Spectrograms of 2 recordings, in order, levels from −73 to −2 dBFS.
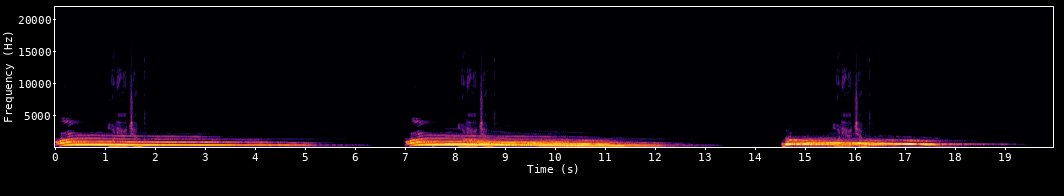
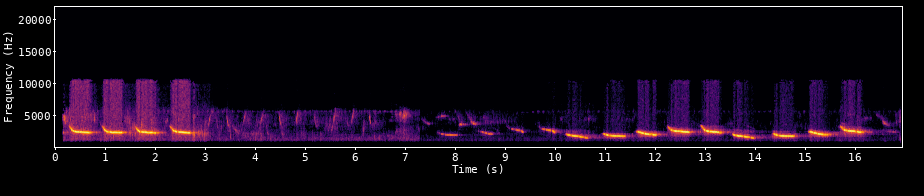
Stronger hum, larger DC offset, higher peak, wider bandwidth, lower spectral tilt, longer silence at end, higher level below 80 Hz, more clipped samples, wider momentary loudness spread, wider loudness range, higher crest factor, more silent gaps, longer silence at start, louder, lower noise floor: neither; neither; about the same, 0 dBFS vs -2 dBFS; second, 4.4 kHz vs 11 kHz; first, -7.5 dB/octave vs 12 dB/octave; first, 1.75 s vs 0.35 s; first, -56 dBFS vs under -90 dBFS; neither; second, 16 LU vs 23 LU; second, 14 LU vs 22 LU; about the same, 14 dB vs 14 dB; first, 6.46-6.99 s, 13.48-14.51 s vs none; second, 0 s vs 0.15 s; about the same, -13 LUFS vs -11 LUFS; first, -72 dBFS vs -50 dBFS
